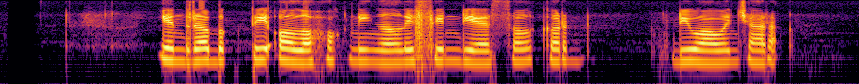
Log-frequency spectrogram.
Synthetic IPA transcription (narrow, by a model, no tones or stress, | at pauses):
ʔind̪ɾabək̚t̪iʔɔlɔhɔk̚niŋalifindiɛsəlkər | diwawaɲt͡ʃaɾa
